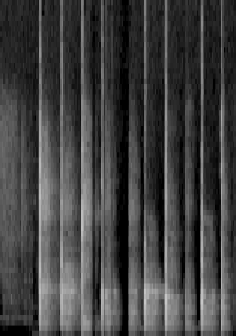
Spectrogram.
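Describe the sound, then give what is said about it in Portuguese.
Brief applause of about ten sharp, distinct claps at a steady, fairly quick rhythm, sounding like only a few hands. Moderately loud, with no talking over it. “Aplausos, né?”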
